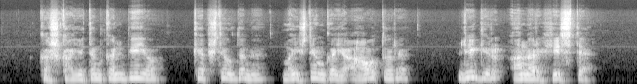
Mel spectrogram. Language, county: Lithuanian, Kaunas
